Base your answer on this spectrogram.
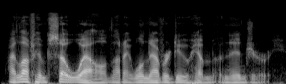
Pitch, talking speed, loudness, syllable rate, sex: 95 Hz, 270 wpm, -20 LUFS, 6.3 syllables/s, male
